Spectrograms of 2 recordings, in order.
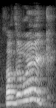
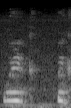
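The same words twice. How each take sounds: First: Said in the usual way. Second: Soft echo of WEEK; self-made echo. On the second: Pretend. Host insisting there is echo, echoing WEEK softly. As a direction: repeat WEEK short and softer, like an echo dying away. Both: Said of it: "It's an echo usually".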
